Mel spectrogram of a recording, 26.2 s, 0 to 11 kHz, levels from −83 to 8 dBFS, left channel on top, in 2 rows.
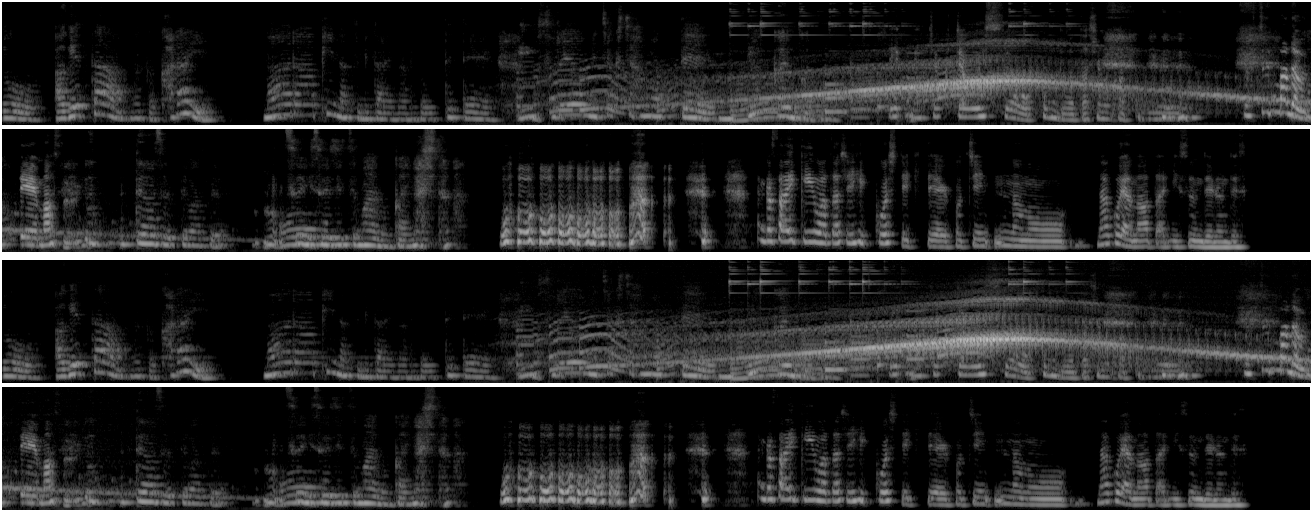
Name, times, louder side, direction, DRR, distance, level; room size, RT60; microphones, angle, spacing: voice 1, 0.0-2.2 2.6-8.4 8.7-8.8 11.0-12.0 12.3-15.4 15.9-17.7, left 1 dB, 20° left, 0.5 m, -41 dB
sound 1, 5.1-14.0, right 5 dB, 85° right, 0.7 m, -31 dB
Bell, 6.6-6.7 7.3-9.2 9.9-11.0 13.7-13.9, right 7 dB, 35° right, 0.9 m, -46 dB
voice 2, 7.5-7.8 8.9-11.1 11.5-11.8 12.4-13.9 15.7-16.3 18.1-19.6 19.9-25.5, left 1 dB, 50° left, 0.7 m, -35 dB
3.7 x 2.2 x 3.7 m
head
